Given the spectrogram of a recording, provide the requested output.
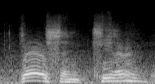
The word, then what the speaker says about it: Garrison Keillor: Garrison Keillor, is that how you'd pronounce it? – Yes.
